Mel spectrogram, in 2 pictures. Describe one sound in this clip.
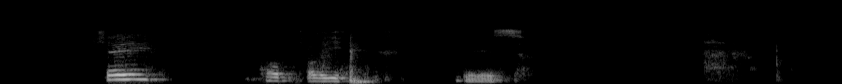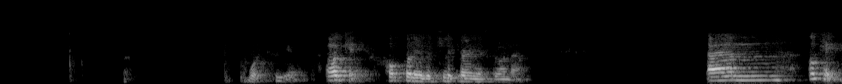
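A man speaks in short phrases with pauses, lecturing.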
